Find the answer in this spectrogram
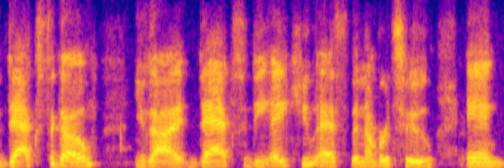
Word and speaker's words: Daqs: You got Dax, DAQS, the number two, and go is gonna be spelt GEAUX.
